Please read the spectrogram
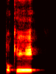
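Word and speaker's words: tokei: A gente tem toque, toque. Uma coisa interessante no toque é que a gente escreve toquei, mas a gente fala toque, toque, toque. Sempre em japonês, esse ei vai ser pronunciado como e.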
